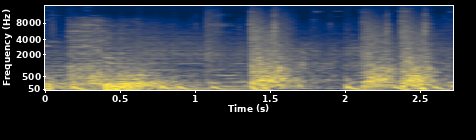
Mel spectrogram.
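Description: Sawed-off shotgun blasts in the video game Enter the Gungeon, several loud booming shots in quick succession amid dense game sound effects, no talking.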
